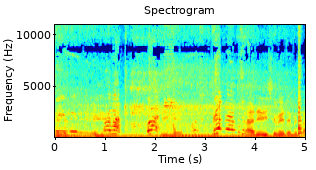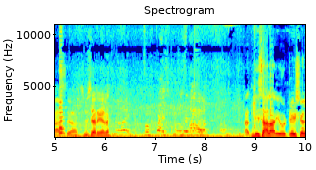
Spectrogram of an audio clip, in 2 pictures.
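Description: People talking in a local language over a steady low rumble of street traffic, with a burst of loud laughter near the end.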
